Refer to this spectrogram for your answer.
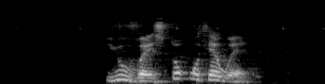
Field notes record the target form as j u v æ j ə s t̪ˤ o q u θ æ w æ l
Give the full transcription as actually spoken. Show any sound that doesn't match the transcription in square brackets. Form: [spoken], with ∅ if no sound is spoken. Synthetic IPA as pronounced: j u v æ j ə s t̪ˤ o q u θ æ w æ l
